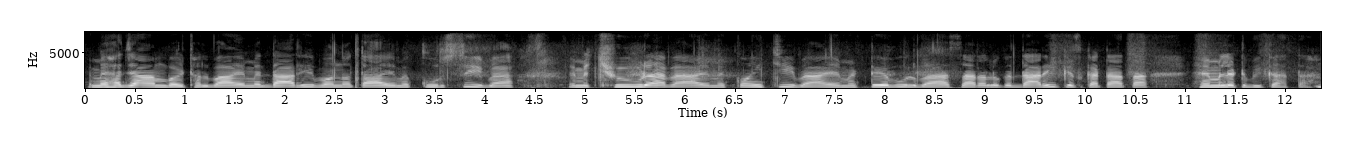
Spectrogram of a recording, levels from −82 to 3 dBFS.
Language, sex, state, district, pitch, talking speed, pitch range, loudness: Bhojpuri, female, Bihar, East Champaran, 200 Hz, 165 wpm, 190-225 Hz, -17 LUFS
